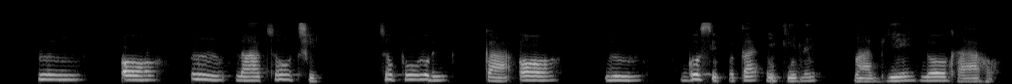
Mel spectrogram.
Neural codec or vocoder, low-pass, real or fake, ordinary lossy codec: codec, 24 kHz, 1.5 kbps, HILCodec; 7.2 kHz; fake; none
